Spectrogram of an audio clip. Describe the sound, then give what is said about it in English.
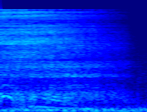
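A person breathes out slowly during a guided relaxation exercise. It is one soft, airy hiss that holds steady and then fades away over about a second and a half. “Breathe in and out.”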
